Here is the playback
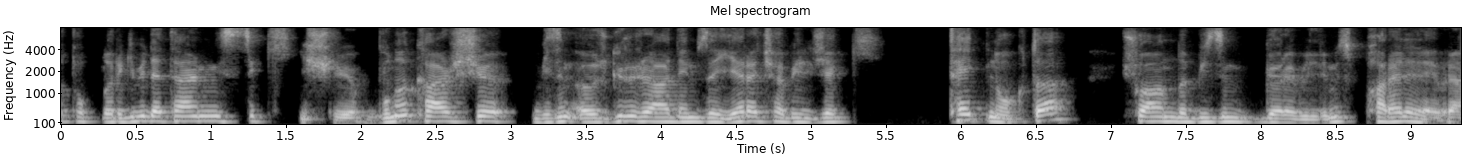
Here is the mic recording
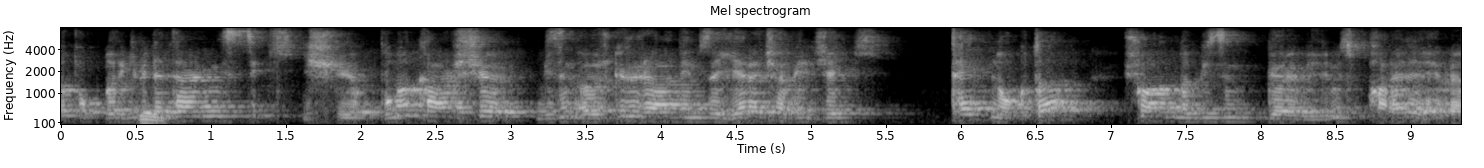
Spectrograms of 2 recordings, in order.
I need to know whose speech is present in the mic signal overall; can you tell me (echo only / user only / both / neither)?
both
